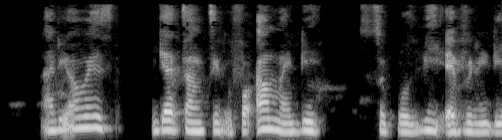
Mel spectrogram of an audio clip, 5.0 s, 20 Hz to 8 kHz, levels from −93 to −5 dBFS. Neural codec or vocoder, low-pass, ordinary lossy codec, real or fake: codec, 16 kHz, 2 kbps, FreqCodec, larger model; 7.2 kHz; MP3, 48 kbps; fake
